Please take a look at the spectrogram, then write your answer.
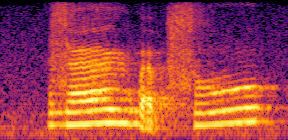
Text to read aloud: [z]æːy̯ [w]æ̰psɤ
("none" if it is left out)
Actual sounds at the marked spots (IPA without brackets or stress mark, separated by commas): z, w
